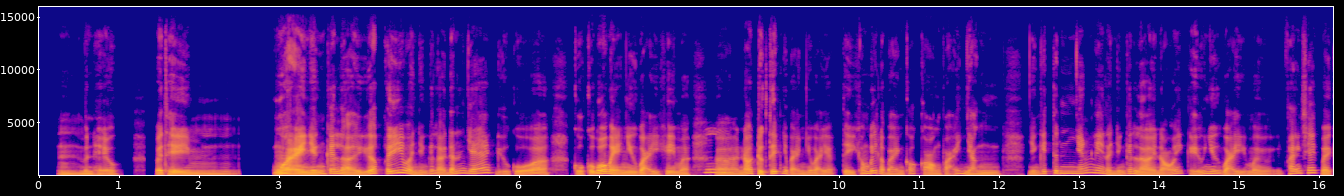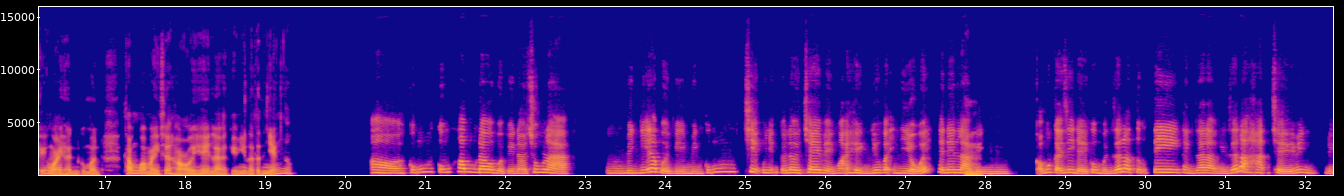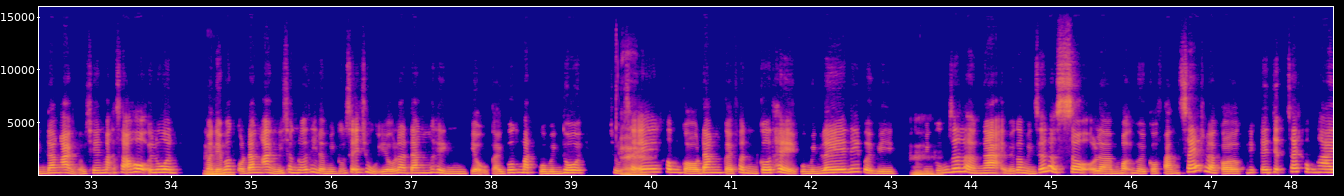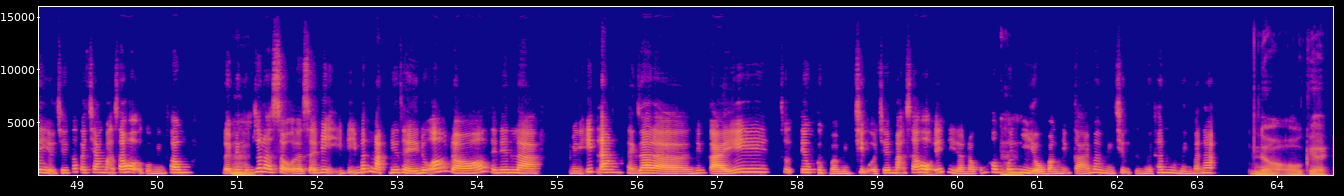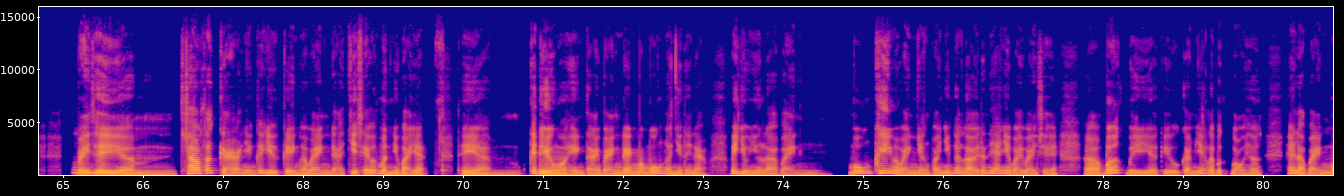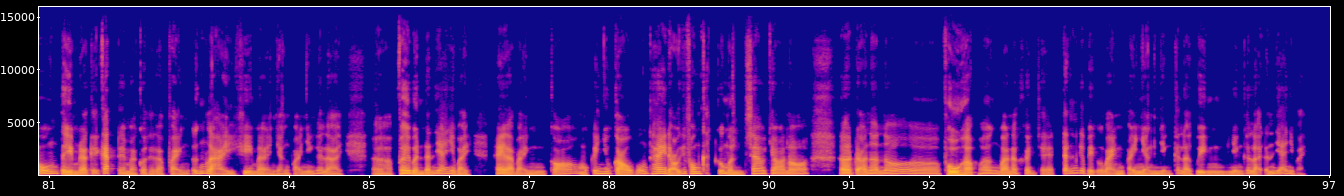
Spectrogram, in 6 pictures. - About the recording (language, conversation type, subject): Vietnamese, advice, Làm sao để bớt khó chịu khi bị chê về ngoại hình hoặc phong cách?
- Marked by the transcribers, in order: tapping; other background noise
